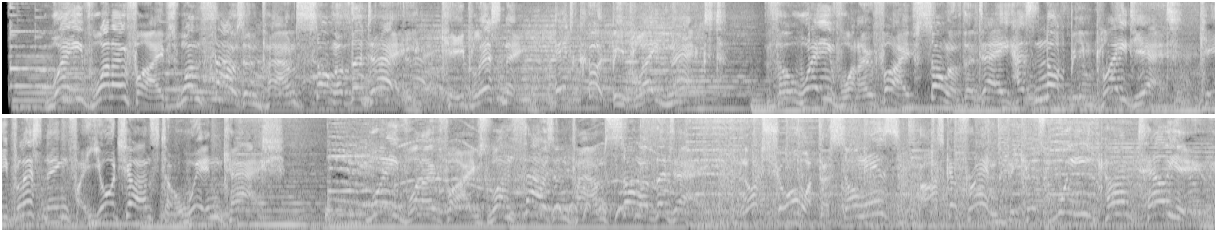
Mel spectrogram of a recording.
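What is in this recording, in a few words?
imaging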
